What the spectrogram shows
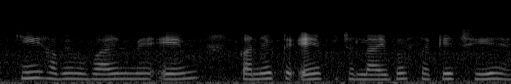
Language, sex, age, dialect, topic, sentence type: Maithili, female, 25-30, Angika, banking, question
